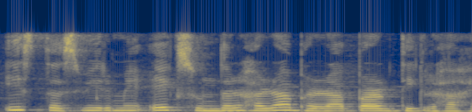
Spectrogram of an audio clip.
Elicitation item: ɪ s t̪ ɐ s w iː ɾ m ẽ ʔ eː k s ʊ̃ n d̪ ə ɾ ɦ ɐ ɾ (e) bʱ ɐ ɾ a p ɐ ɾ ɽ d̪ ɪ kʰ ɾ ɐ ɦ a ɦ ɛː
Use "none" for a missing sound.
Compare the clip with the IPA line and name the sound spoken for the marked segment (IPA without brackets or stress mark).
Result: a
